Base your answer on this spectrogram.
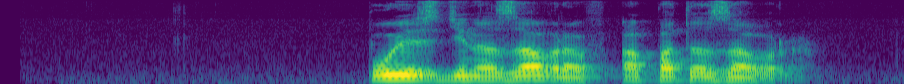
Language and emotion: Russian, neutral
